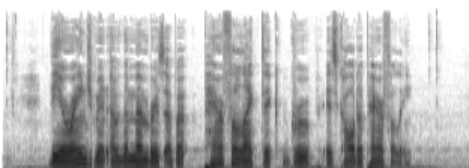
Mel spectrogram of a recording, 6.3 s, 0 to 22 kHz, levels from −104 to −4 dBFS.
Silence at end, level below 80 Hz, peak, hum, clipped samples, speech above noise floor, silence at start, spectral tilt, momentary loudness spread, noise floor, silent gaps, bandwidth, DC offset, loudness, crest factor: 0.65 s; -44 dBFS; -8 dBFS; none; under 0.1%; 31 dB; 0.65 s; -7.5 dB/octave; 12 LU; -56 dBFS; none; 16 kHz; under 0.1%; -26 LUFS; 18 dB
